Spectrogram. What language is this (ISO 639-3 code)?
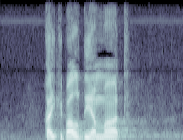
fin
